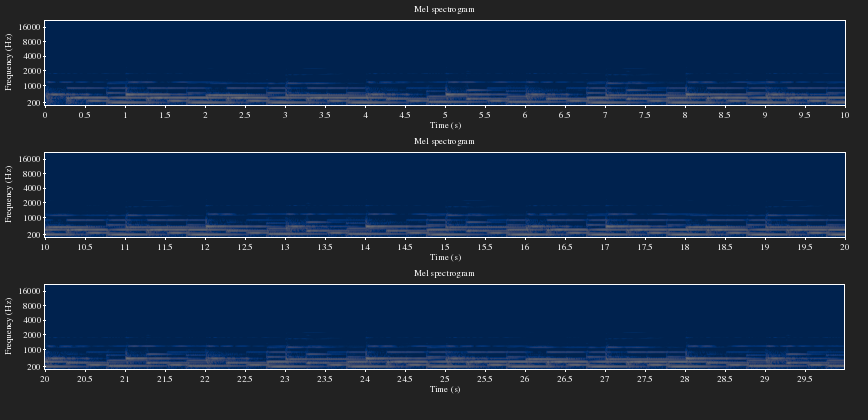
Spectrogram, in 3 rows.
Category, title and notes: Music > Solo instrument
Piano loops 198 octave down short loop 120 bpm
120bpm, loop, simple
